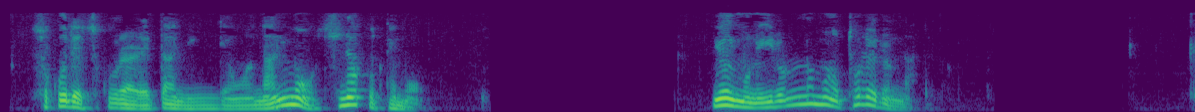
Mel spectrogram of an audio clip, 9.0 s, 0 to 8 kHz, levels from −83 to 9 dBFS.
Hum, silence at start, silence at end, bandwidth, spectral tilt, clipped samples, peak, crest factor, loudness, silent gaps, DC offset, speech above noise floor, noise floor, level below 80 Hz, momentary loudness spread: none; 0.25 s; 2.15 s; 5.8 kHz; -13 dB/octave; under 0.1%; 0 dBFS; 18 dB; -17 LUFS; 3.72-5.02 s; under 0.1%; 49 dB; -64 dBFS; -42 dBFS; 12 LU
